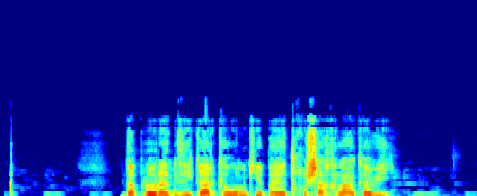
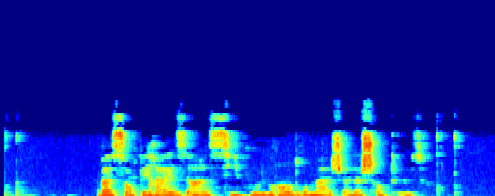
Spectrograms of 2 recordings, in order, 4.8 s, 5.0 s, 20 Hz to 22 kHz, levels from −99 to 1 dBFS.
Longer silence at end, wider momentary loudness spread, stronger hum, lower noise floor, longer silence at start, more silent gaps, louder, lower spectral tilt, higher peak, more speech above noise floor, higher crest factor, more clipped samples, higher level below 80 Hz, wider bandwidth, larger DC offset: first, 0.9 s vs 0.75 s; second, 13 LU vs 16 LU; neither; second, -64 dBFS vs -68 dBFS; first, 1.2 s vs 0.15 s; neither; about the same, -23 LUFS vs -22 LUFS; about the same, -4.5 dB/octave vs -4 dB/octave; about the same, -6 dBFS vs -4 dBFS; second, 41 dB vs 45 dB; about the same, 18 dB vs 20 dB; neither; about the same, -68 dBFS vs -66 dBFS; about the same, 9.4 kHz vs 9.6 kHz; neither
